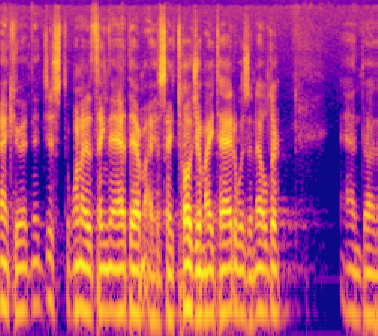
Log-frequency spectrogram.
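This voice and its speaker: Fairly quick and monotone, with flat intonation, a man speaks in a dark, mellow tone. He has a slight New York accent. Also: fairly low pitch for a man. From New York City, Manhattan. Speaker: homeland security outreach official. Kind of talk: public presentation.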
